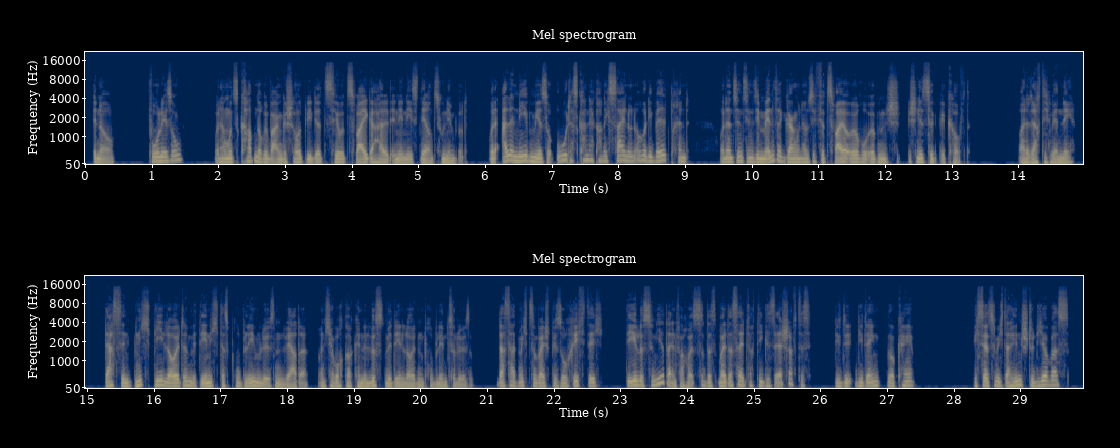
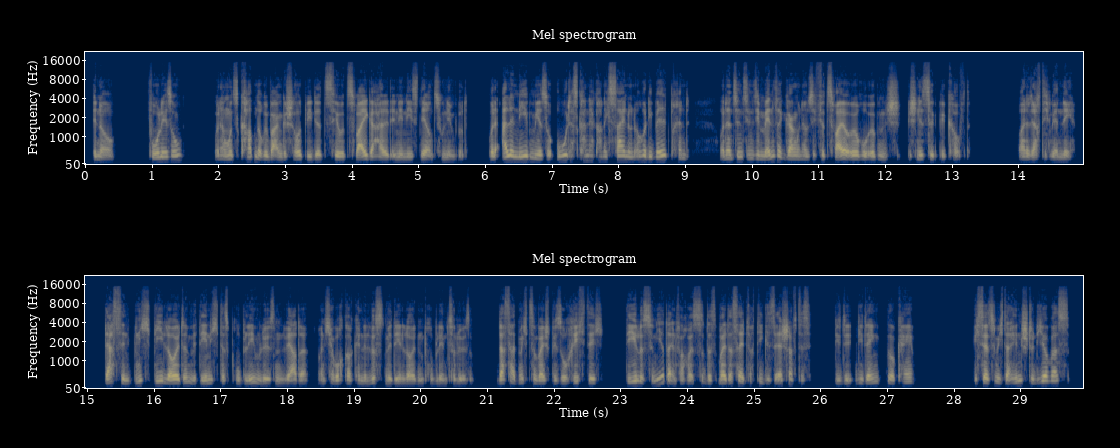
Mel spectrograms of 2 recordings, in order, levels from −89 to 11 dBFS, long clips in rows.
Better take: first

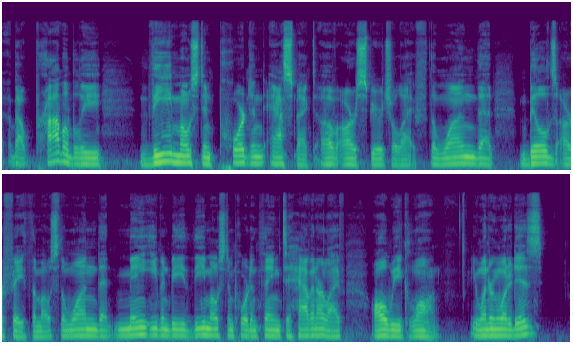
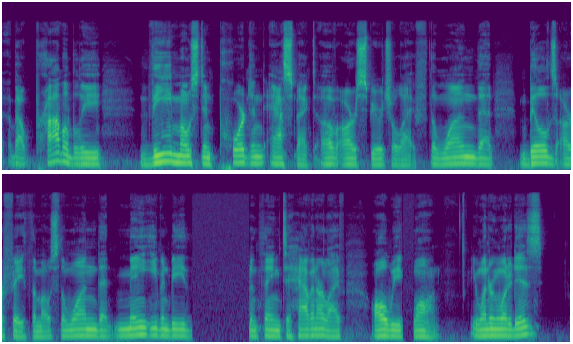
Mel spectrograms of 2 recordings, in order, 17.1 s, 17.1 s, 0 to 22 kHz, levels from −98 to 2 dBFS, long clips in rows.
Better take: first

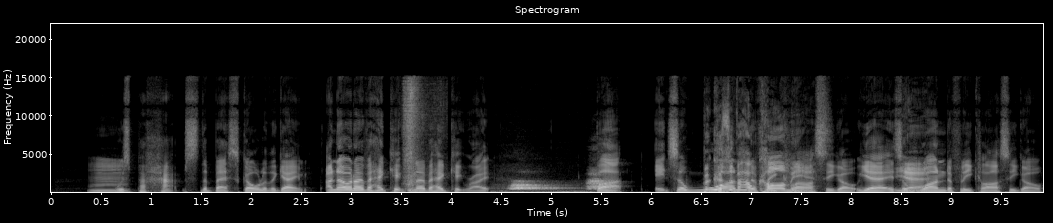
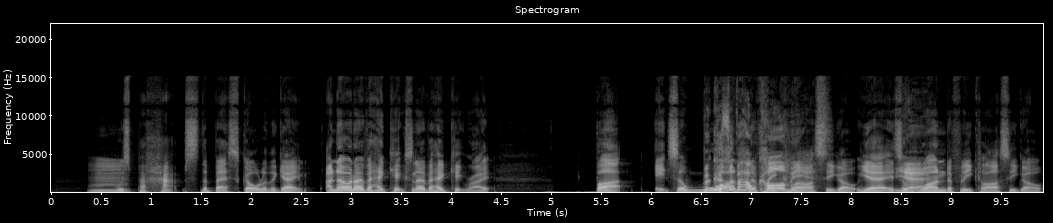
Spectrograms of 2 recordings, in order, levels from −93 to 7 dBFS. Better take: second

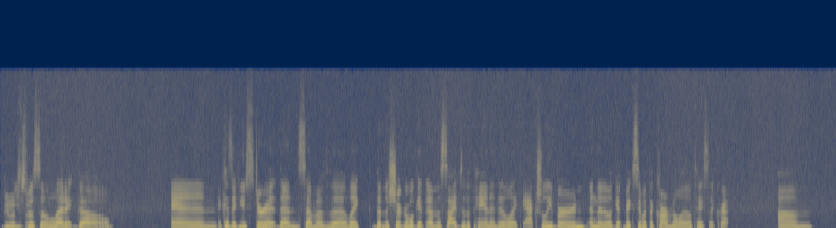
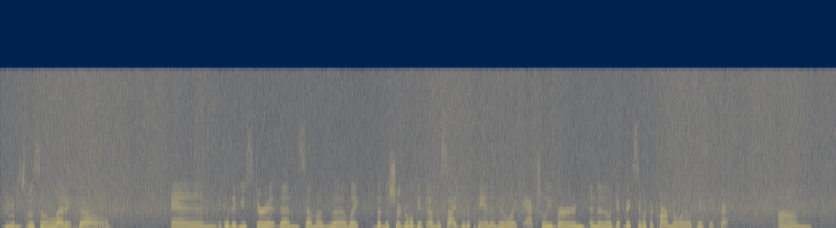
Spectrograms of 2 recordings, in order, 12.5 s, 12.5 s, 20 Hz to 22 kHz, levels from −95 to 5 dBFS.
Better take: first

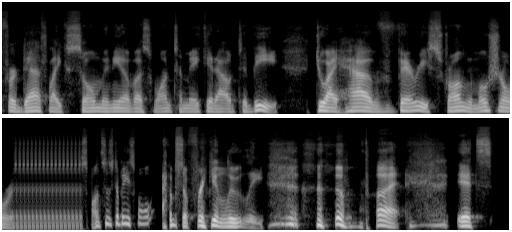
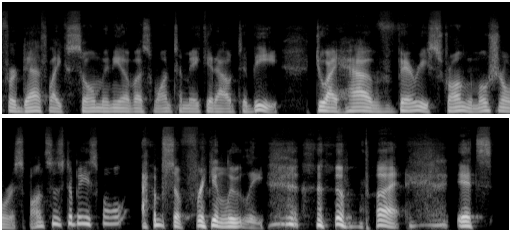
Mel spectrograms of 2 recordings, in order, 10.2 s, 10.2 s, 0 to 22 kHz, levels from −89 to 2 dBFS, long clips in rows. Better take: second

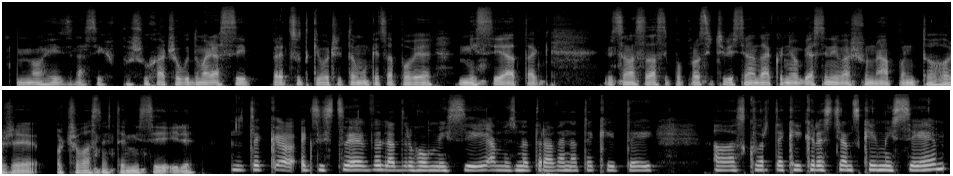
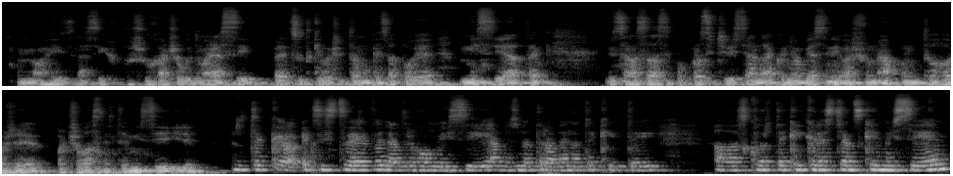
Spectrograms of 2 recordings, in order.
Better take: first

